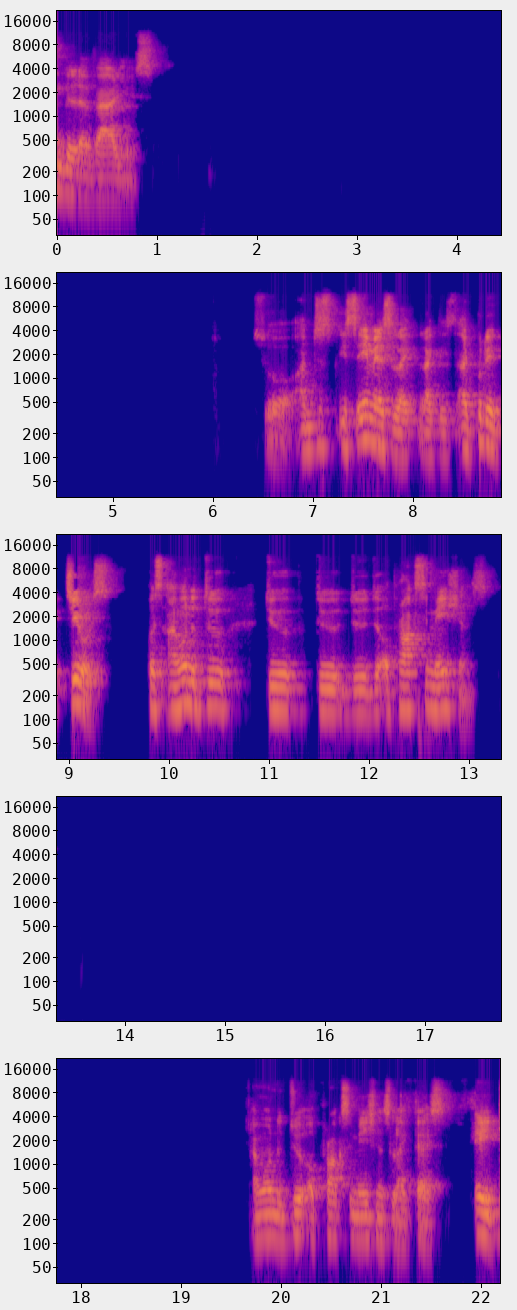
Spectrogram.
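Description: A man speaks calmly into a microphone, explaining with pauses.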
